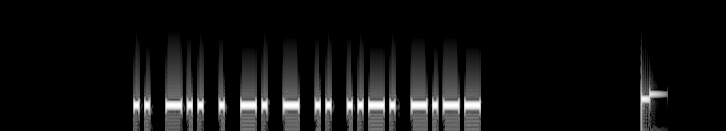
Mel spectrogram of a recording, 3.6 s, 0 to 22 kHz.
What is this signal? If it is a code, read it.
Morse code, heard as a keyed tone, about 46 wpm, 700 Hz. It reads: IDENTIFY
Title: Sentences from Top 900 Words - New Word Drill - 45wpm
